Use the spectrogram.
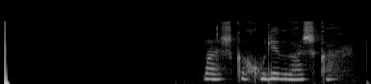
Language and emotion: Russian, neutral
